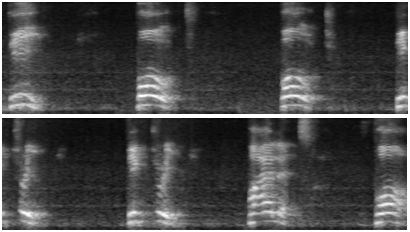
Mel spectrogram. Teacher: উপরের দাঁত নিচের ঠোঁট, হ্যাঁ, দুই ঠোঁট একসাথে লাগানো যাবে না · এফ এর উচ্চারণ যেই জায়গা থেকে হয় এই ভ, ভির উচ্চারণটা একই জায়গা থেকে হয়। উপরের দাঁত নিচের ঠোঁট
